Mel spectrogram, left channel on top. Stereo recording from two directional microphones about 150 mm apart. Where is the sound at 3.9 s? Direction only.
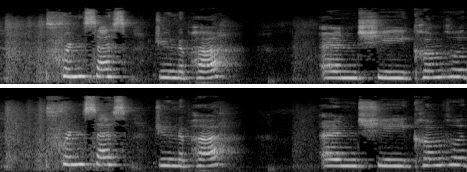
25° left (ahead or behind).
